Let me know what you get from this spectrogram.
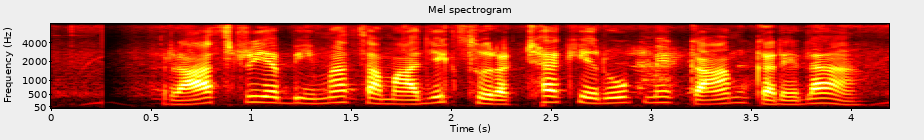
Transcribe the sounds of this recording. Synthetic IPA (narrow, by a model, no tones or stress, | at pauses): ɾaːʃʈɾiːjəbiːmasaːmaːd͡ʒɪksʊɾəkʃʰakeɾuːpmẽkaːmkɐɾeːlaː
